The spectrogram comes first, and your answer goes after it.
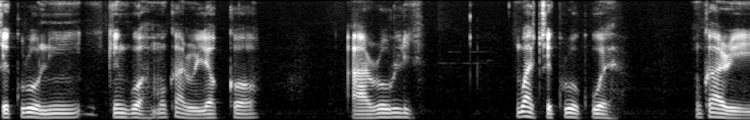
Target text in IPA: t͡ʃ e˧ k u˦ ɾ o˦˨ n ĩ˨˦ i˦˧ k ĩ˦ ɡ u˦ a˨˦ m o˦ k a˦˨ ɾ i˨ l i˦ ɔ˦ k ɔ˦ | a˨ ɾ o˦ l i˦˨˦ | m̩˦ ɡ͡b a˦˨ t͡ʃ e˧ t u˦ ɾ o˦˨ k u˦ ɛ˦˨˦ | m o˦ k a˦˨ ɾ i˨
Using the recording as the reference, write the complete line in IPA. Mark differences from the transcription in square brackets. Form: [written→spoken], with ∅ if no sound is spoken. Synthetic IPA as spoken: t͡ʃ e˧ k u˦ ɾ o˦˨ n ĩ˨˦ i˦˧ k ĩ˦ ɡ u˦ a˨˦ m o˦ k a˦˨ ɾ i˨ l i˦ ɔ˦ k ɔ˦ | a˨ ɾ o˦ l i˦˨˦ | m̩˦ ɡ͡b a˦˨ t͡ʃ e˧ [t→k] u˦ ɾ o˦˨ k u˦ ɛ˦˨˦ | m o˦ k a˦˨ ɾ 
